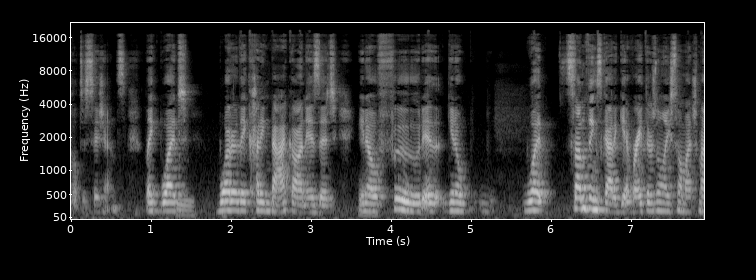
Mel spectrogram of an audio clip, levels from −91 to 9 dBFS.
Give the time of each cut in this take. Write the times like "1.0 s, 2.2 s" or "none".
none

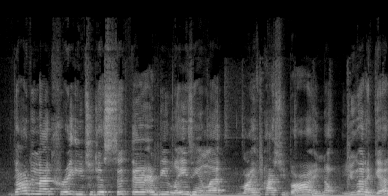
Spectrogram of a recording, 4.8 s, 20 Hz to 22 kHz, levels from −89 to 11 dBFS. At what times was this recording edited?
none

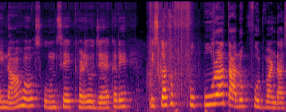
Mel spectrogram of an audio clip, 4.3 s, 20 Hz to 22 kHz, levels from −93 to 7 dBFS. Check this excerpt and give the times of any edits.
2.1 s

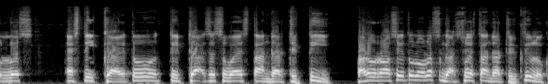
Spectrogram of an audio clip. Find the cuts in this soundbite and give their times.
3.4 s

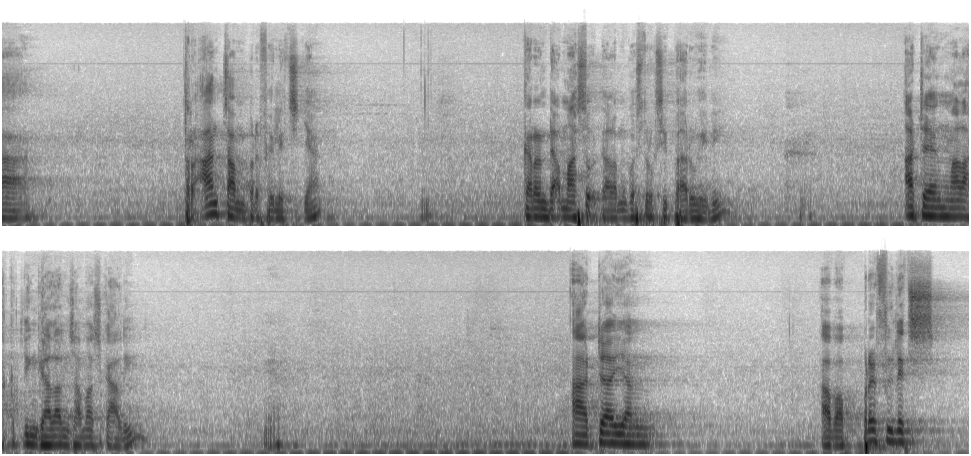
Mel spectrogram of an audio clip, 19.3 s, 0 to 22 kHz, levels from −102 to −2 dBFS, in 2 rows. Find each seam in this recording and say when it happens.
none

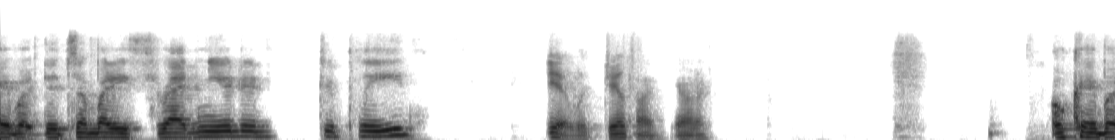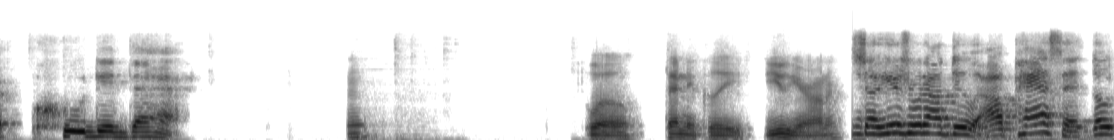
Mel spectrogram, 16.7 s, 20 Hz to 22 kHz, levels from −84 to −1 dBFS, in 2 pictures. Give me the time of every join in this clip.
14.3 s

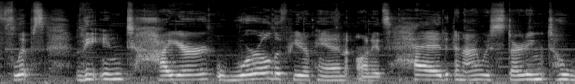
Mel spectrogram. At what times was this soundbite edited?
2.1 s, 4.6 s

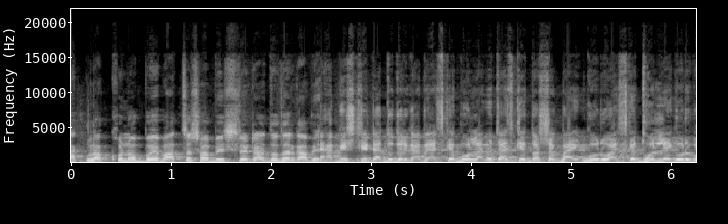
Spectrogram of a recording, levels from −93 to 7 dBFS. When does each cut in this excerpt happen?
none

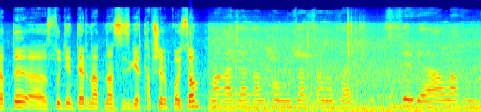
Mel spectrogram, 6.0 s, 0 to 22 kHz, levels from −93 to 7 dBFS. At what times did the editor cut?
2.6 s

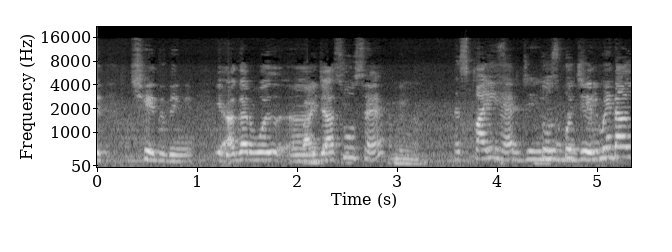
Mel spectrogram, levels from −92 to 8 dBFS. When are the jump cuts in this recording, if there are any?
1.3 s

